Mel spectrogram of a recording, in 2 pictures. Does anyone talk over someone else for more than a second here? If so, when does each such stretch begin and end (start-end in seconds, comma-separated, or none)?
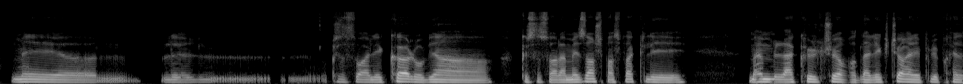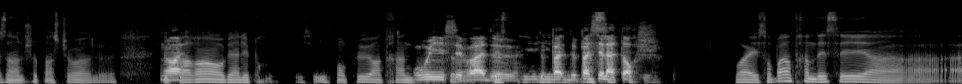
14.5-16.2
